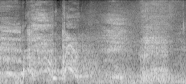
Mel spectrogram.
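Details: Several harsh coughs with throat clearing and room background noise, from a compilation of a podcast host coughing.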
